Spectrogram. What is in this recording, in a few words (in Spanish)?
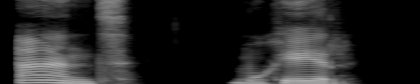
Palabras en tsotsil, Ants - Mujer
